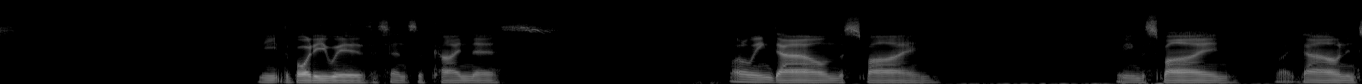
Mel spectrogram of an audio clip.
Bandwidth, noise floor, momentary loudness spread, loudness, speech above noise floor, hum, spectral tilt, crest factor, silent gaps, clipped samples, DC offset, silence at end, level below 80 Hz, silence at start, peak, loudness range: 15.5 kHz; -79 dBFS; 15 LU; -38 LUFS; 41 dB; none; -4.5 dB/octave; 24 dB; none; under 0.1%; under 0.1%; 0 s; -70 dBFS; 0 s; -18 dBFS; 6 LU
